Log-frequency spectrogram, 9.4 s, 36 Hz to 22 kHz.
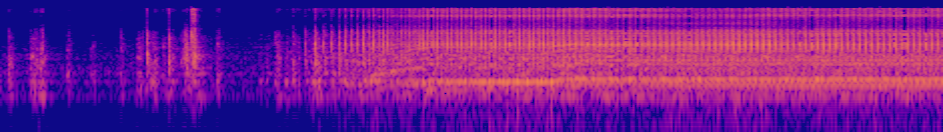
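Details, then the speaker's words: Akai VR-X475EGN multi-standard VHS recorder, low hours, known clutch issue: clicks, then rising high whir during rewind with steady tapping about four per second; knocking, possibly a damaged gear tooth, unconfirmed. "and you can hear it knocking um i mean we know we've got clutch problem as well possibly some sort of touch problem maybe"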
